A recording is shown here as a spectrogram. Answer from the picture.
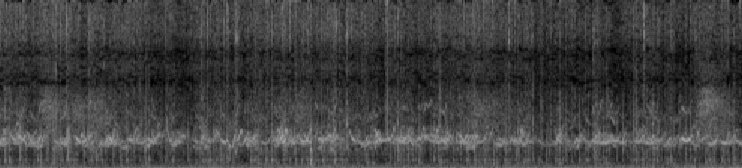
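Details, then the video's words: Short run of busy chicken chirping from colour chickens: rapid, high, wavering peeps pile over one another nonstop above a low room rumble. "silly chicken chirping sounds with murgi hen color chicken"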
